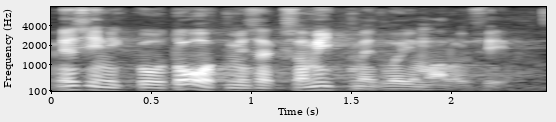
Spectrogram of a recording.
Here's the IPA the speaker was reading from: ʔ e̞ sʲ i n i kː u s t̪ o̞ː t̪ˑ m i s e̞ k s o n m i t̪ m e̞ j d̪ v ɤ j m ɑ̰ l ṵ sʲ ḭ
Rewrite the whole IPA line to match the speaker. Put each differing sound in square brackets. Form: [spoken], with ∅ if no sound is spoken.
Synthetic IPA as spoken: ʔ e̞ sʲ i n i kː u [∅] t̪ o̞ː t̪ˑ m i s e̞ k s o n m i t̪ m e̞ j d̪ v ɤ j m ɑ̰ l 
